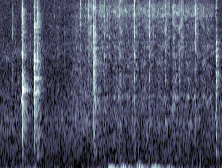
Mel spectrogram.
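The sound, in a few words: spoon scooping hot gravy from a pot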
